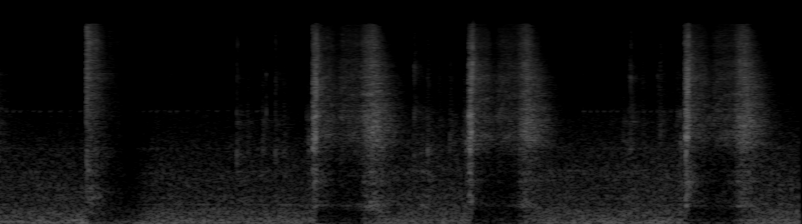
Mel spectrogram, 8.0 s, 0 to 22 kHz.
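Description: Cordless drill/driver backing small Torx bolts out of a 5L40E automatic transmission's valve body in short bursts: a sharp click, then a brief whir, four times about two seconds apart.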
